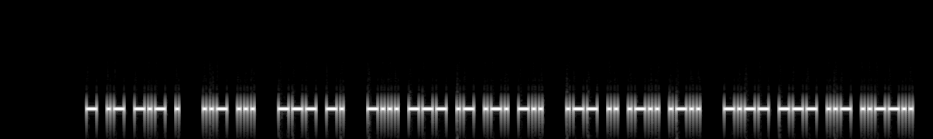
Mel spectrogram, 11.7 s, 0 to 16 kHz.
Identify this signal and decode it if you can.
Morse code, heard as a keyed tone, about 28 wpm, 700 Hz. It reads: TAKE US ON BOARD WILL YOU?
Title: Sentences from Top 1000 Words - Review Part 4 - 28wpm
